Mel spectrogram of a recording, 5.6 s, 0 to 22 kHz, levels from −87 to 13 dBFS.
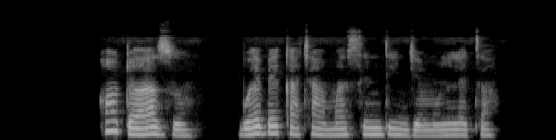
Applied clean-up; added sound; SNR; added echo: none; none; none; none.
